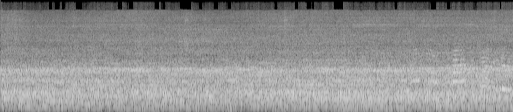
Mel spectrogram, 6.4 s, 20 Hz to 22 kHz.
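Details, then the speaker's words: Hoover model 450 upright vacuum (1933–1935, 290 W motor, small beater bar, original cable) running: steady whirring motor and fan hum with no change in pitch, but it leaves debris unpicked; poor pickup traced to worn brush roll bristles. "Left some wide. I'm going to do some more. It's left it. It's not even picked up."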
